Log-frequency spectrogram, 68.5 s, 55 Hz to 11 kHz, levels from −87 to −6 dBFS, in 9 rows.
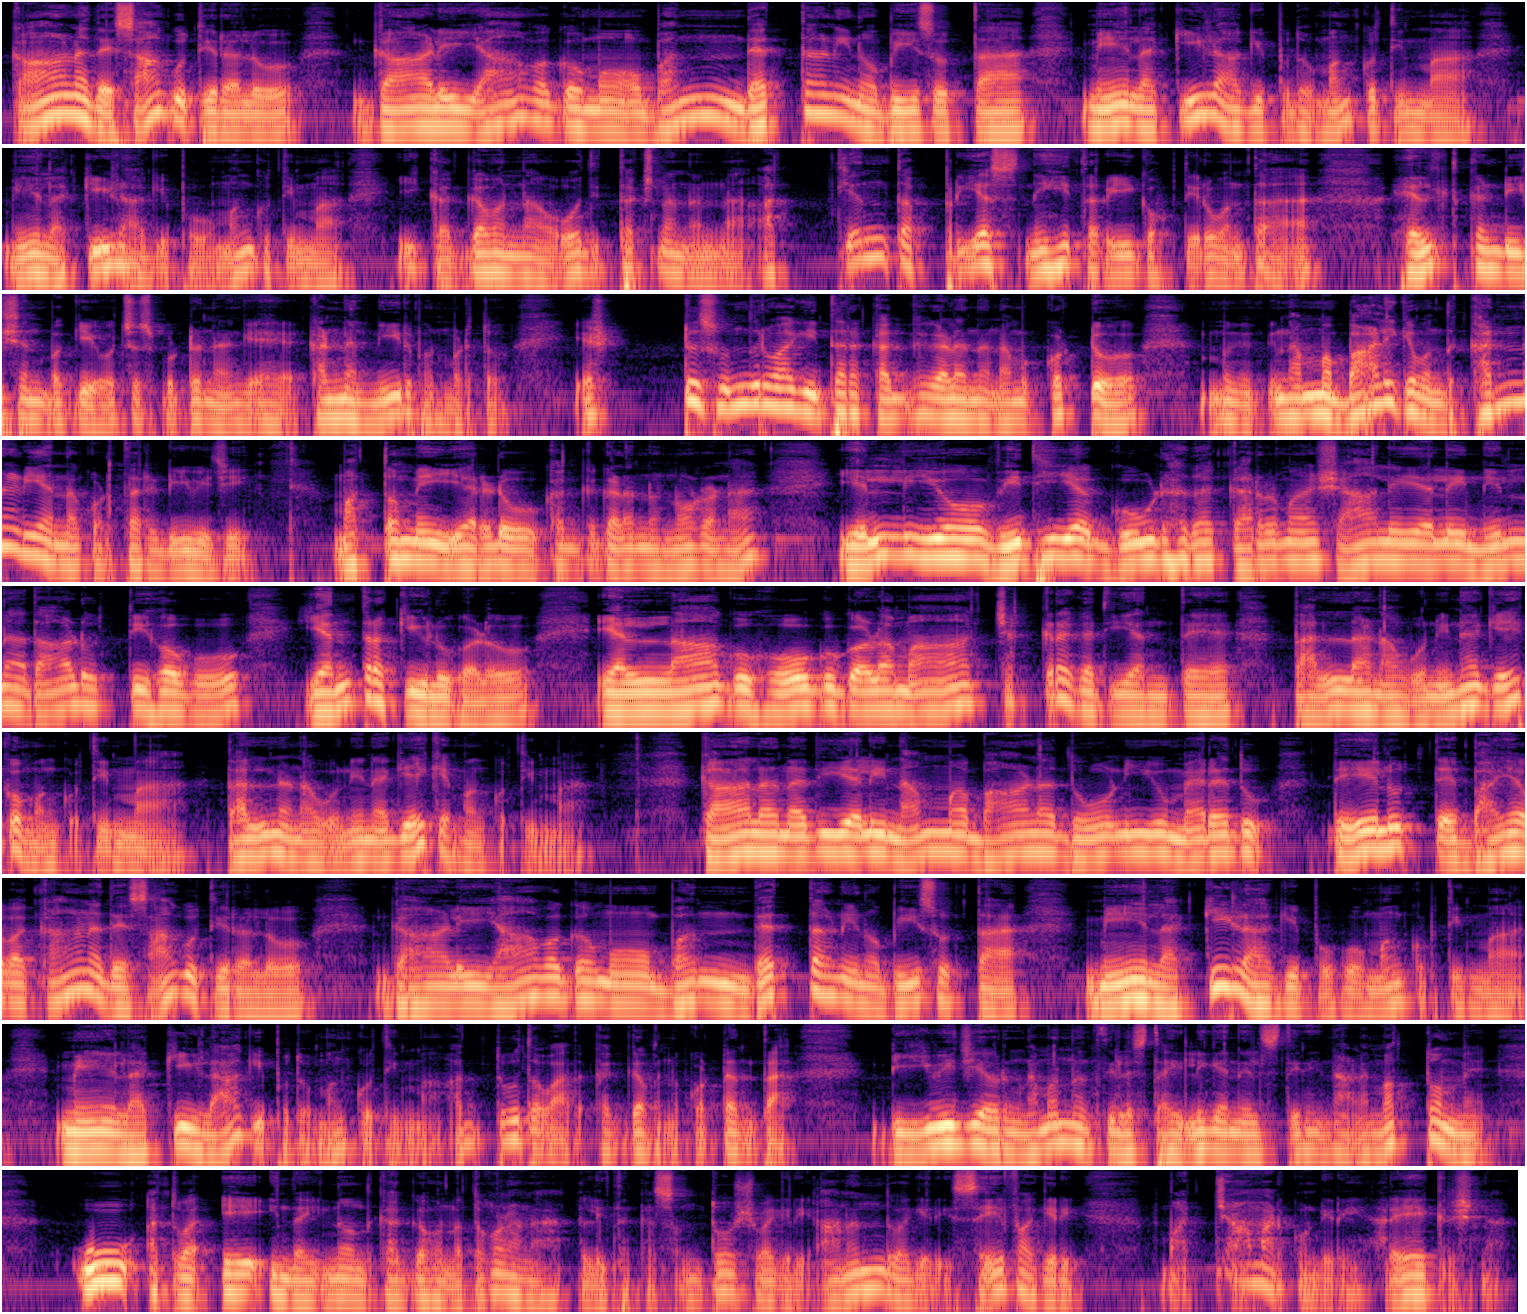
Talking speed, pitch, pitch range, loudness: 105 wpm, 105 Hz, 95-125 Hz, -21 LUFS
